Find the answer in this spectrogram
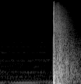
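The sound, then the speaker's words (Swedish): A single sharp pistol shot cracks out after a brief quiet moment, loud, its burst of noise trailing off quickly with no voices present. “Jag höjer min pistolas pistolas och ser om jag kan skjuta vad det nu är för något.”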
